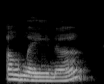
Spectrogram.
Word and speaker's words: Elena: or it's pronounced Elena, not Alana. Or I kindly say Elena, and now I'm proud to say my full name with correct spelling, Elena Bailey Thomas.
